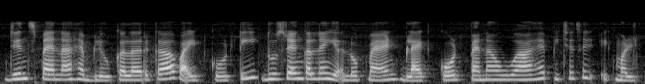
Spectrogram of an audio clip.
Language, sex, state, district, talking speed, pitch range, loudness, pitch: Hindi, female, Bihar, Darbhanga, 215 wpm, 200-255 Hz, -18 LUFS, 220 Hz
